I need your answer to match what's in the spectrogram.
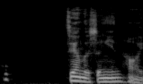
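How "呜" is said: tiny 呜 with just a little voice added; a very short, faint 呜; 呜 as a minimal audible puff; barely voiced 呜. Shown as a demonstration. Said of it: "所以老柯加了一点点".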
